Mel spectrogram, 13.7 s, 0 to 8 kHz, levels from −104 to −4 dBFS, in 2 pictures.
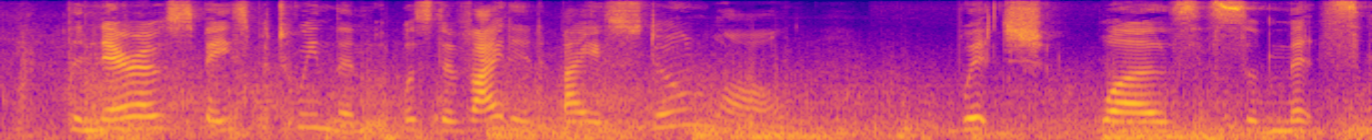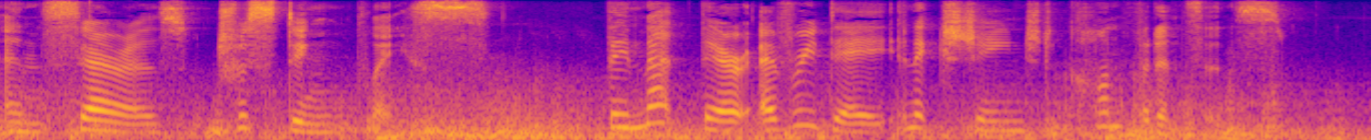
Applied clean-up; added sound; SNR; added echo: none; Thunder; 5 dB; none.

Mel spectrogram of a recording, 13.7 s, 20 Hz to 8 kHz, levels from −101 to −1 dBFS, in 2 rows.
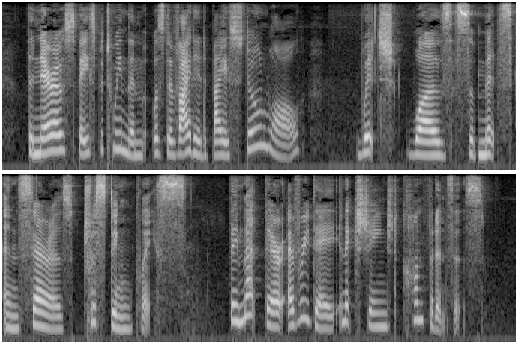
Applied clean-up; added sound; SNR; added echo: none; none; none; none.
